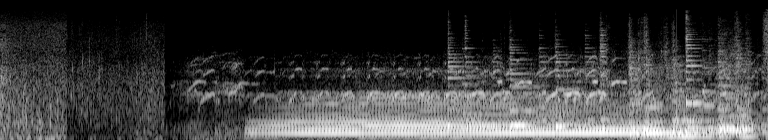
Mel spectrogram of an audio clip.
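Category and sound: vehicle, ship horn blast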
